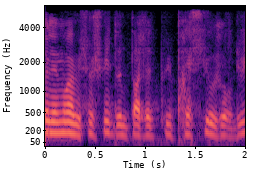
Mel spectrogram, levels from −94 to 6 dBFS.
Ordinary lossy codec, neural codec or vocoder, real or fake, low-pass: none; codec, 16 kHz in and 24 kHz out, 1.1 kbps, FireRedTTS-2 codec; fake; 5.4 kHz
